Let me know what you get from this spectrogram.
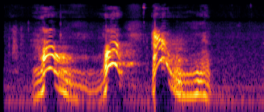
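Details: Golden retriever puppy barking while fighting its new squeaky shark toy indoors: three short, tonal, rising-then-falling yelping barks about half a second apart, the last one longer with a drawn-out sliding tail.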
